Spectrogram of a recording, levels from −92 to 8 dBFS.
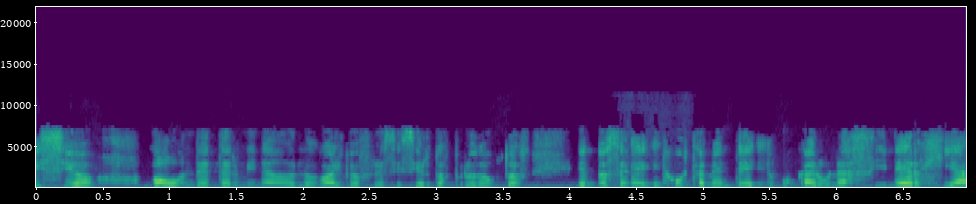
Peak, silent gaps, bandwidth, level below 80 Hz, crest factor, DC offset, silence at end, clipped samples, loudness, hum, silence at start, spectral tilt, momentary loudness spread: -8 dBFS; none; 8 kHz; -52 dBFS; 20 dB; under 0.1%; 0 s; under 0.1%; -28 LUFS; none; 0 s; -1 dB/octave; 10 LU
